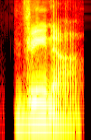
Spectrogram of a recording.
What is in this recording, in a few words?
"vina", American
